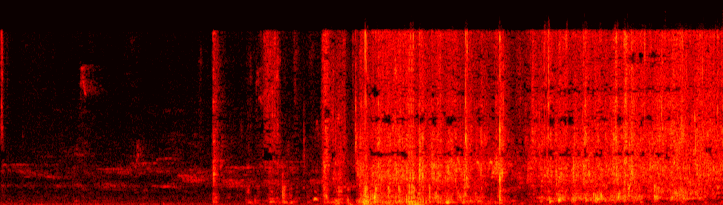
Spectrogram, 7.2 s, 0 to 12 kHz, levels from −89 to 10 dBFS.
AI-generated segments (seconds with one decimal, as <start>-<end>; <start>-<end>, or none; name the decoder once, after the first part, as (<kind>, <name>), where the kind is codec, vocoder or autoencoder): none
